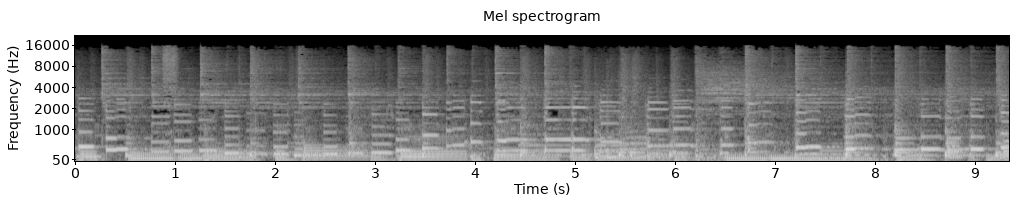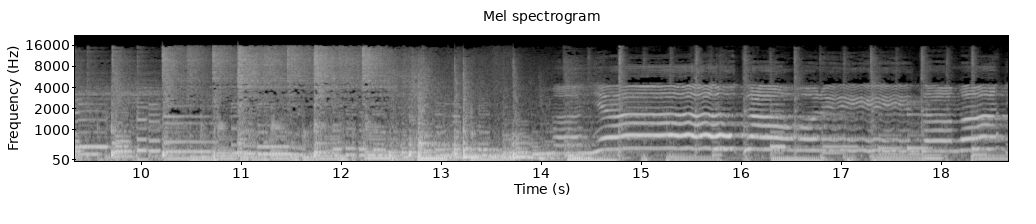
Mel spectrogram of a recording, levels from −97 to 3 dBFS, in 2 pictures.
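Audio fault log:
No technical faults are audible anywhere in this recording.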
